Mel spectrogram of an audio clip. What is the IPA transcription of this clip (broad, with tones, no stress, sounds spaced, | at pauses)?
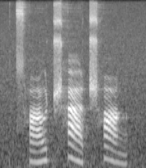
t͡sʰ ɑ˨˦ ʊ̯ ʈ͡ʂʰ ä˥˨ ʈ͡ʂʰ ɑ˥˨ ŋ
